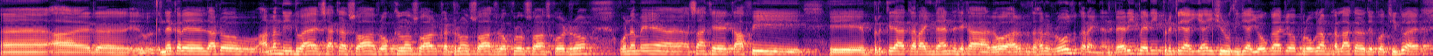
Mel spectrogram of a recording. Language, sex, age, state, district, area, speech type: Sindhi, male, 60+, Gujarat, Kutch, rural, spontaneous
